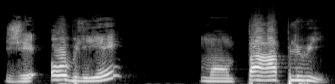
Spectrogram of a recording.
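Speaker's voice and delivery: J'ai oublié mon parapluie, each word pulled apart very slowly; slow syllable-by-syllable model. Shown as a demonstration. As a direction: dictate it word by word for the class. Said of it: "أعيد النطق معي". (نطق بطيء مقطّع كلمة كلمة)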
